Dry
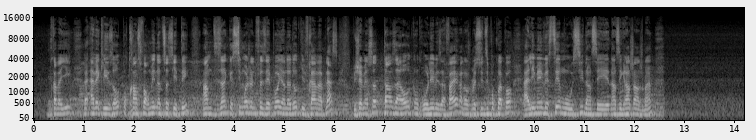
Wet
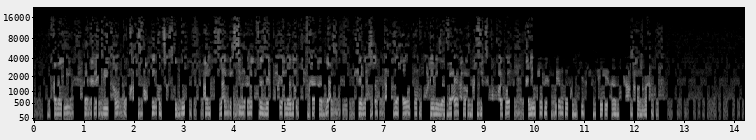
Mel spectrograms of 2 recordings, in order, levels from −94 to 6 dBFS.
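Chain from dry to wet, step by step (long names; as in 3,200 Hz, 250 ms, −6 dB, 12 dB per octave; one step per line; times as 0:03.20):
time-frequency cells dropped at random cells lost 49%
0:09.97–0:11.92: low-pass filter 1,900 Hz 24 dB per octave
level −6.5 dB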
